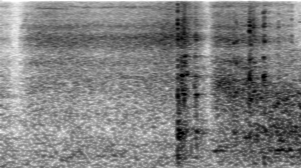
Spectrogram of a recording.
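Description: Glass clinking on a laid dinner table, two short sharp clinks about half a second apart in the second half, over a steady hiss of room noise.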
